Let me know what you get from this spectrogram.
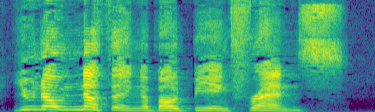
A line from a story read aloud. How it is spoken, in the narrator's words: she yelled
